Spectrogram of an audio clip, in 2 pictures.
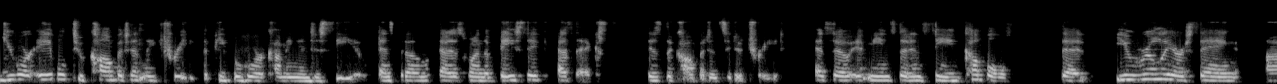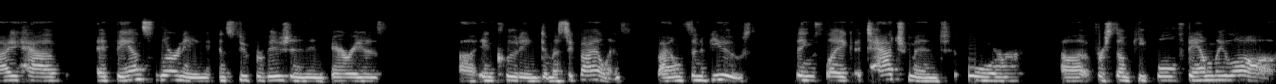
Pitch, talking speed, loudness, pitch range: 190 Hz, 155 wpm, -20 LUFS, 175-220 Hz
